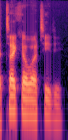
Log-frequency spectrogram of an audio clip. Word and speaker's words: Waititi: Yeah, Taika Waititi.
